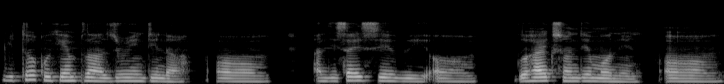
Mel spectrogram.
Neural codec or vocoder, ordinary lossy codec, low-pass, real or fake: none; none; 7.2 kHz; real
